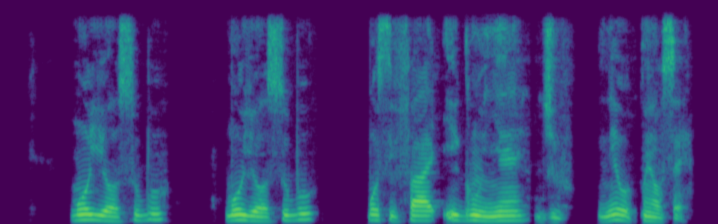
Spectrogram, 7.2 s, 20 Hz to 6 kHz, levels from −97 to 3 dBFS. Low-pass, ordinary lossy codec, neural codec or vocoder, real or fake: 5.4 kHz; none; none; real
